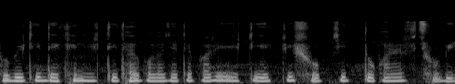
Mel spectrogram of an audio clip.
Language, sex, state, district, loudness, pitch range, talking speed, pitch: Bengali, male, West Bengal, Malda, -29 LUFS, 155-175 Hz, 145 wpm, 160 Hz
